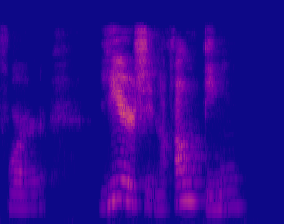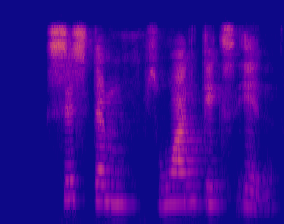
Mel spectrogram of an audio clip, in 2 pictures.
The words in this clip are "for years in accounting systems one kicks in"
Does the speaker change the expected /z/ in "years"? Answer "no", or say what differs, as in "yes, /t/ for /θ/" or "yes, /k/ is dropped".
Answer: yes, /s/ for /z/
